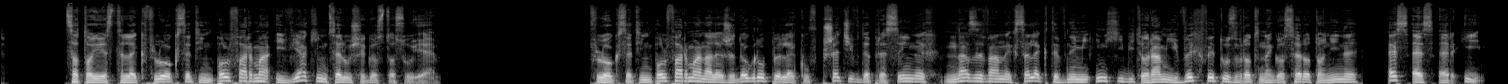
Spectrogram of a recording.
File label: Polish Male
